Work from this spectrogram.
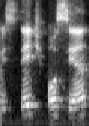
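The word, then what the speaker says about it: Stade Océane: Né, a partida vai ser no Stade Ocean, é assim a pronúncia?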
